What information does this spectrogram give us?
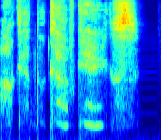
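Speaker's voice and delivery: mild, eager, reined-in shouty call. Imagining a character from the game yelling her line: imagining a character yelling. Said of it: "I'm just imagining her just yelling".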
